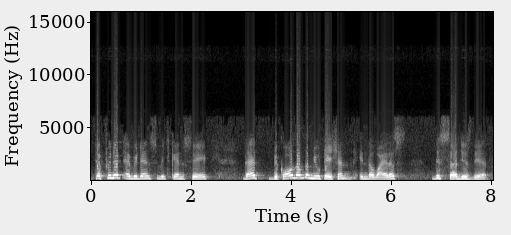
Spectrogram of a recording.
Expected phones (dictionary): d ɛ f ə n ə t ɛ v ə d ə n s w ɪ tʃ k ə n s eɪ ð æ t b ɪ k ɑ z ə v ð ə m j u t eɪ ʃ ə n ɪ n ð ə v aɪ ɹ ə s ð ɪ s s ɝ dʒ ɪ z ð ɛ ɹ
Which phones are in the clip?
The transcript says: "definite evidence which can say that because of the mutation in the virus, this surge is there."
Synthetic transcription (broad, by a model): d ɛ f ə n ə t ɛ v ə d ə n s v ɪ tʃ k ə n s eɪ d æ t b ɪ k ɑ z ə v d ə m j u t eɪ ʃ ə n ɪ n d ə v aɪ ɹ ə s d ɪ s s ɝ dʒ ɪ z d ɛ ɹ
